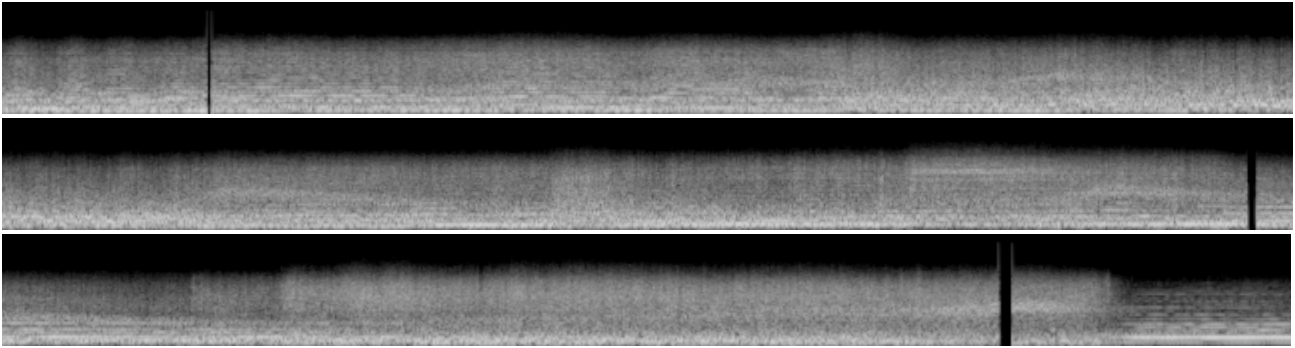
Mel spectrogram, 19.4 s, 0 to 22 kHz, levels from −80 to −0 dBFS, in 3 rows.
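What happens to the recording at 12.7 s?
From 12.68 to 12.73 s the sound cuts to 50 ms of silence, then picks back up. That's a Bluetooth stall, likely interference starving the headphone buffer of packets.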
